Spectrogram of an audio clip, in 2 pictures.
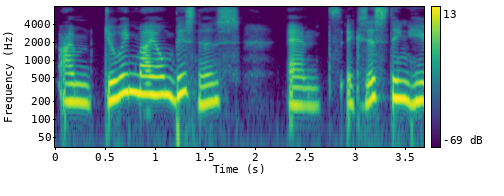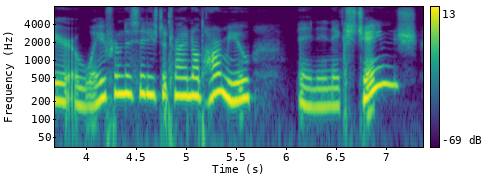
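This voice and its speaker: A kind giant woman, as a voice actress plays her in a fantasy ASMR roleplay. Her voice sits fairly high and is recorded dry, without room sound. She talks courteously and earnestly, with an apologetic, slightly hesitant manner. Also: vocal fry, warm tone, no room sound. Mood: politely reproachful.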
